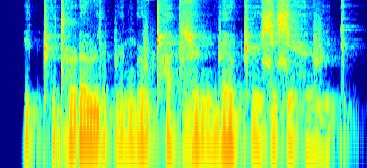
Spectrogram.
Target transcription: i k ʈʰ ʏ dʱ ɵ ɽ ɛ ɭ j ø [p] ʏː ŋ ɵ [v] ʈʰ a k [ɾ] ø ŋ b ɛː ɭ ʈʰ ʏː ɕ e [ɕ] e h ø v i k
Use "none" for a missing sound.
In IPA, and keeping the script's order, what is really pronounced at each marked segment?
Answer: p, v, ɮ, ɕ

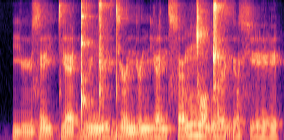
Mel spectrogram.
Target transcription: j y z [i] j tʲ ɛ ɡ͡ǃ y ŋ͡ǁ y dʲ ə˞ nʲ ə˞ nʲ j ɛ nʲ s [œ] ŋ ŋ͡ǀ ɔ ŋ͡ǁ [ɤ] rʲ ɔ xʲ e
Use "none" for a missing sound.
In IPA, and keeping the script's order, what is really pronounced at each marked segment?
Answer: e, œ, ə˞

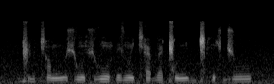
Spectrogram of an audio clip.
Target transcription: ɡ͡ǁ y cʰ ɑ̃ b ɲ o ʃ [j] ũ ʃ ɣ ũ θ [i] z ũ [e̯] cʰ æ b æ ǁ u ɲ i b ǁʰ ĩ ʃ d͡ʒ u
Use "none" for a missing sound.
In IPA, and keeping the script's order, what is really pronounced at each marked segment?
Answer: ɣ, i, e̯

